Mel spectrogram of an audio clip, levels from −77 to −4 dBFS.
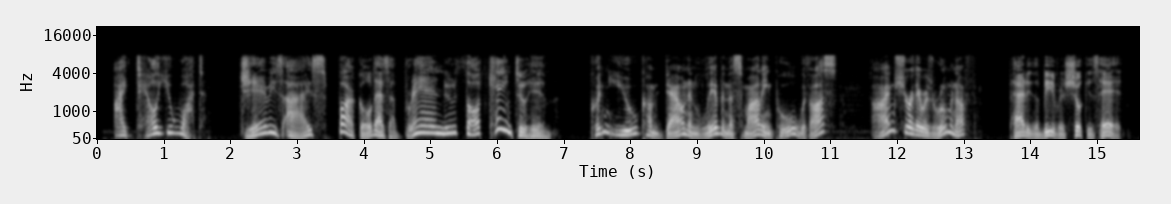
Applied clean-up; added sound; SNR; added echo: none; none; none; none.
